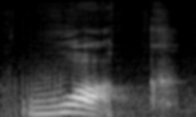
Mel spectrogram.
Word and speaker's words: walk: l not l no i don't pronounce the l l walk walk to school so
